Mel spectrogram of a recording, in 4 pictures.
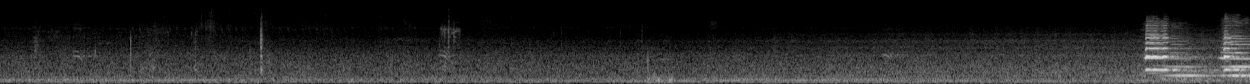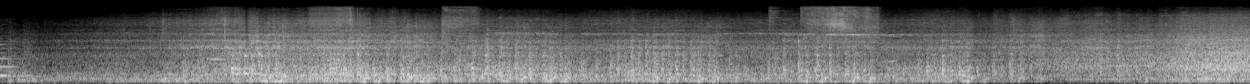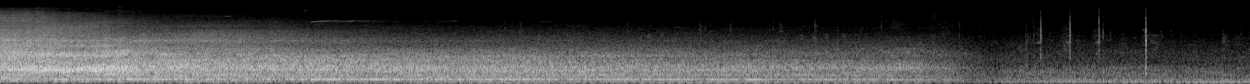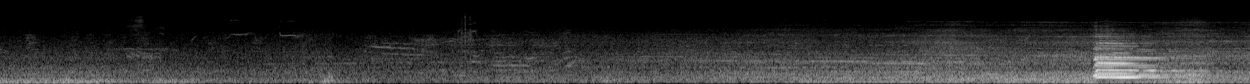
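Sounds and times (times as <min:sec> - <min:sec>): diesel locomotive passing: 0:00.0 - 0:50.0
train horn blasts: 0:11.4 - 0:12.9, 0:48.4 - 0:49.6
train wheels clicking over rail joints: 0:13.6 - 0:25.2.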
